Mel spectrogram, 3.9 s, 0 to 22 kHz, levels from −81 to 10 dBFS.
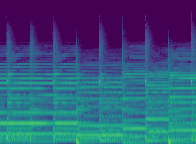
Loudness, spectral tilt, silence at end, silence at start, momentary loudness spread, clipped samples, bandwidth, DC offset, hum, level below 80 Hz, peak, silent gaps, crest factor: -18 LUFS; -6.5 dB/octave; 0 s; 0 s; 3 LU; under 0.1%; 11 kHz; under 0.1%; none; -32 dBFS; -4 dBFS; none; 14 dB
